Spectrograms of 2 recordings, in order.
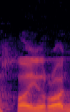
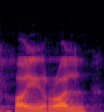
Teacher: Dia juga dituliskan secara tanwin yang tidak selari. Di sini asalnya khairan jadi khairal, terus masuk tanpa dengung.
